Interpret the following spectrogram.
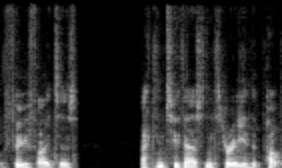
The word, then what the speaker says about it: Foo Fighters: another stab at pronouncing Foo Fighters back in 2003 the pop fiction star introduced the band on SNL putting the emphasis on Fighters rather than food in a 2017 interview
